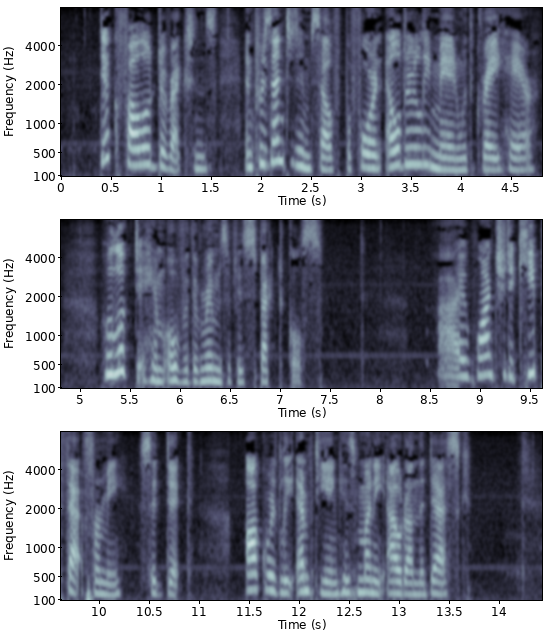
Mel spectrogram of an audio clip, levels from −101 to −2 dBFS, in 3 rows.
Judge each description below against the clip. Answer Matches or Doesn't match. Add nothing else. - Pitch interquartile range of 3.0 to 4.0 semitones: Doesn't match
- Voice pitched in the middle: Doesn't match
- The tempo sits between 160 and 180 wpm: Matches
